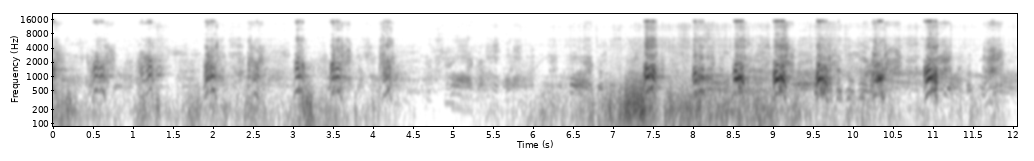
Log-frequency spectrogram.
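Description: Dog barking in short, sharp barks: a scattered few, a brief lull, then a quick run of about two barks a second near the end.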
